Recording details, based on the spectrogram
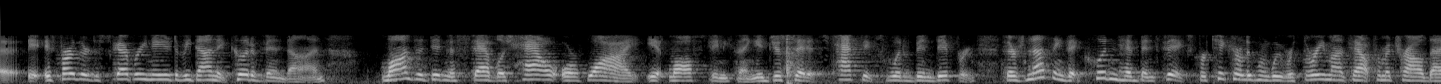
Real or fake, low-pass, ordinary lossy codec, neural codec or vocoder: real; 7.2 kHz; AAC, 16 kbps; none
